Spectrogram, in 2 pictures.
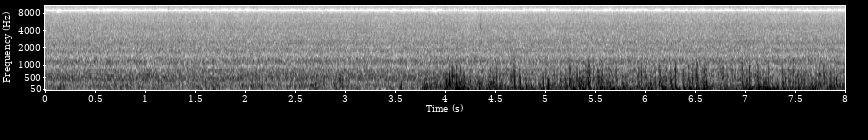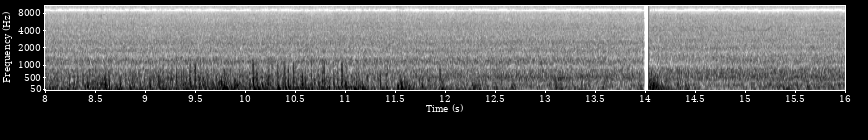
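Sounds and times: wind buffeting microphone: 2.7 - 14.6.

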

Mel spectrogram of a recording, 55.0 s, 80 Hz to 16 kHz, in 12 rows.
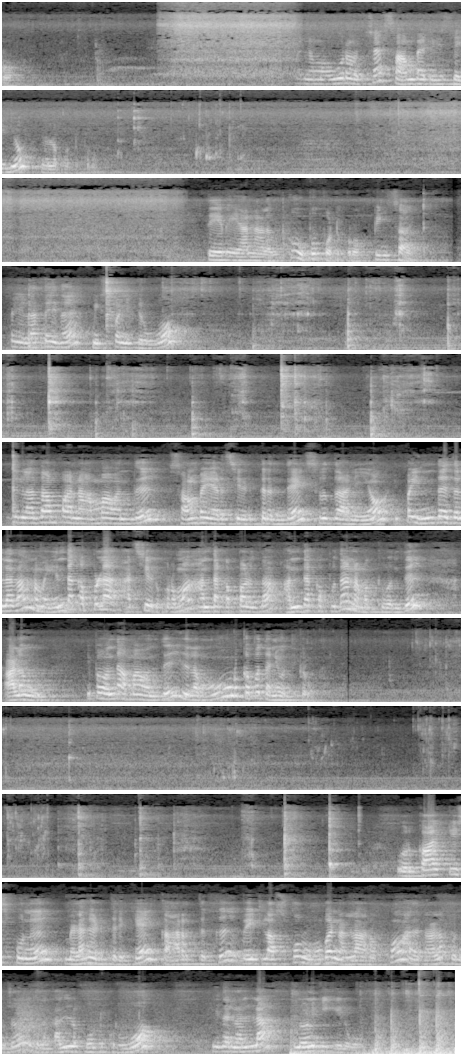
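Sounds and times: water pouring into a pot: 6.4 - 7.2, 36.2 - 37.6, 38.3 - 41.9
spoon scraping steel pot: 14.8 - 23.0, 41.8 - 45.0.

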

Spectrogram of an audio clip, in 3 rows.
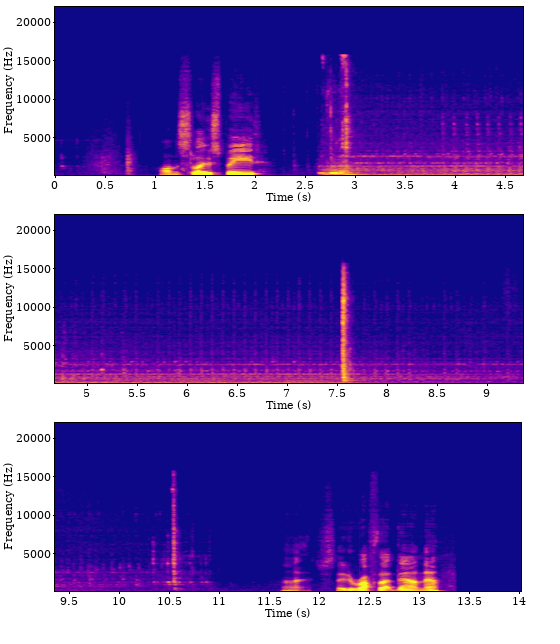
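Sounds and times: wood lathe motor running: 2.7 - 11.0
lathe switch click: 7.4 - 7.8.

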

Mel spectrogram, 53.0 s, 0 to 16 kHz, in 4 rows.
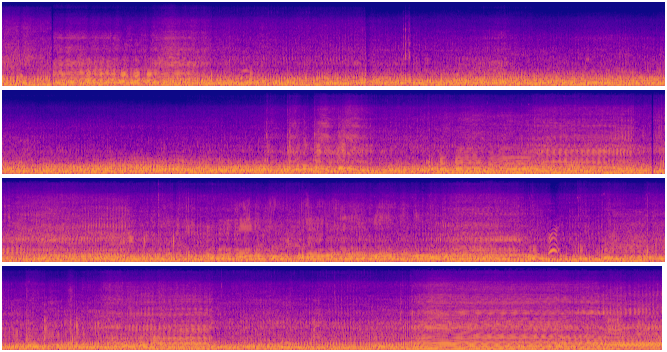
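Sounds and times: dirt bike engine revving: 0.0 - 8.4, 18.0 - 52.9.

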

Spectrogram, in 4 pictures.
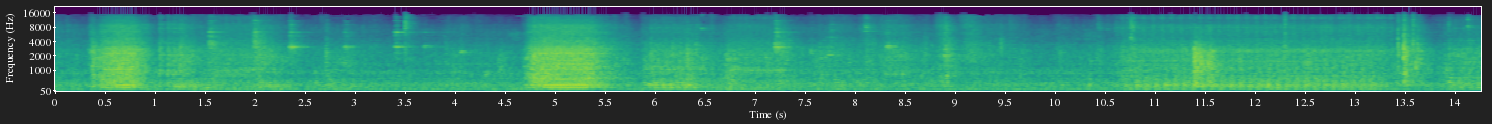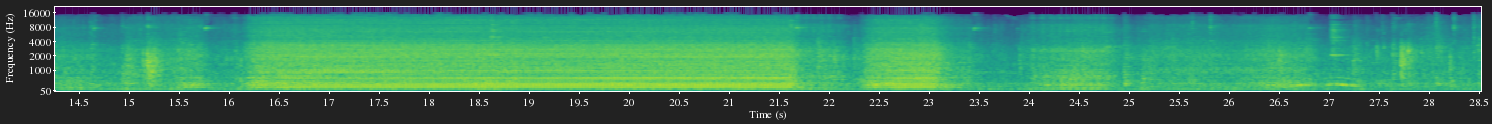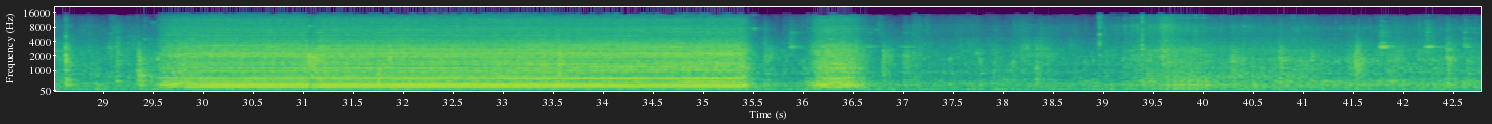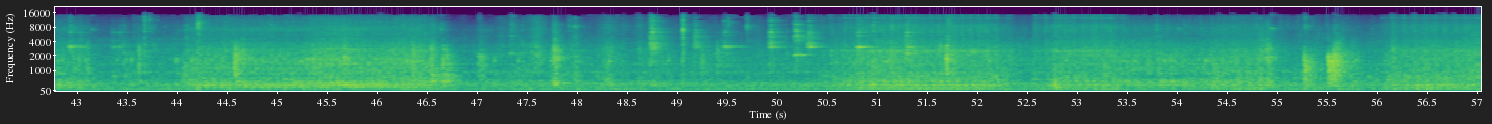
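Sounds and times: industrial sewing machine stitching: 0.4 - 2.3, 4.7 - 7.3, 10.6 - 27.0, 29.5 - 36.8, 39.2 - 43.1, 44.1 - 46.7, 50.5 - 55.2, 56.0 - 57.0.

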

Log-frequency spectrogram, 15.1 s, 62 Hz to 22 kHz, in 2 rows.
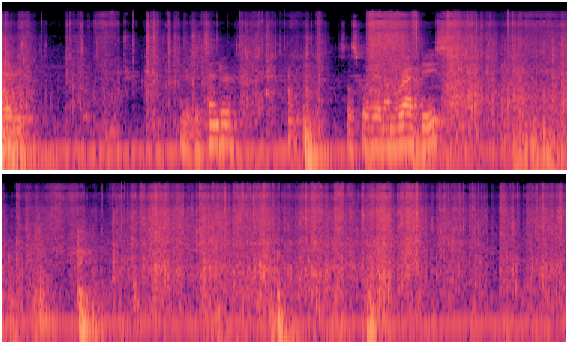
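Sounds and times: plastic wrapping crinkling: 0.0 - 15.0.

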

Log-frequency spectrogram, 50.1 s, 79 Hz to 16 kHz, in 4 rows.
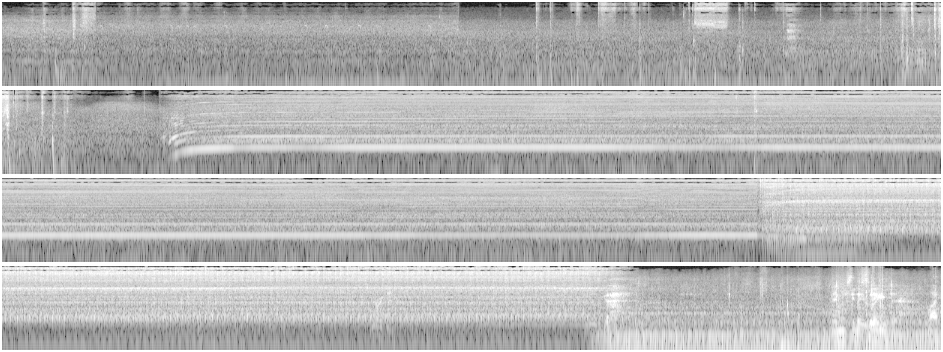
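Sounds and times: electric air pump running: 14.6 - 50.0.

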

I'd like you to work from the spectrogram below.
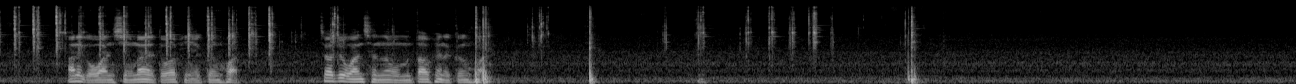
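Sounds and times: plastic tool clicking and knocking: 0.0 - 4.0.

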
